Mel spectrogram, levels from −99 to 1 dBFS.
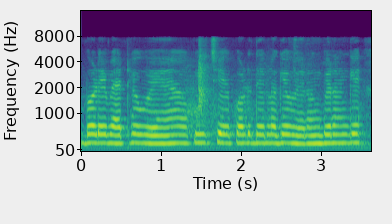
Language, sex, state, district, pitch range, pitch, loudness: Hindi, female, Haryana, Jhajjar, 215-225 Hz, 220 Hz, -14 LUFS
